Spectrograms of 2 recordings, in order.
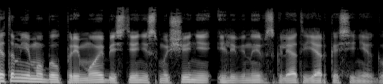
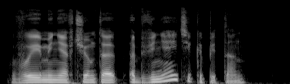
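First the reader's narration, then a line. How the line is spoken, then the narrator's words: Calm question. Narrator (Russian): спокойно спросила Демина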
